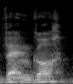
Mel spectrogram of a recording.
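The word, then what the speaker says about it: Van Gogh: Japanesema is what what stimulated Van Go.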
